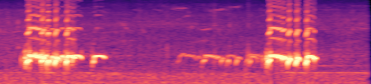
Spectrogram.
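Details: Zebra dove lure song, a strong burst of fast bubbling coo notes, one isolated note, a softer rolling run from another dove, then a second loud burst.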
